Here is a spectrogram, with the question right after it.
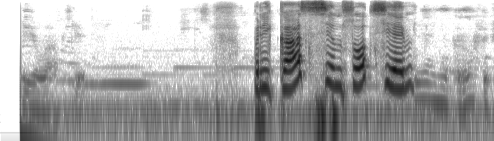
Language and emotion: Russian, angry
